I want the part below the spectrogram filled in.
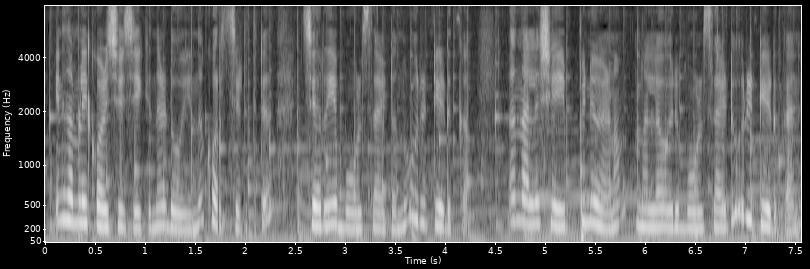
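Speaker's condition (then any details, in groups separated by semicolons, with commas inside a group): No condition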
